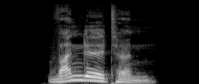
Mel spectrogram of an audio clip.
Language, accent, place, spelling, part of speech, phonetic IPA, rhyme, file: German, Germany, Berlin, wandelten, verb, [ˈvandl̩tn̩], -andl̩tn̩, De-wandelten.ogg
- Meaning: inflection of wandeln: 1. first/third-person plural preterite 2. first/third-person plural subjunctive II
